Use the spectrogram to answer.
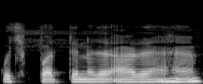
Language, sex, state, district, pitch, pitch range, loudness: Hindi, male, Bihar, Patna, 120 Hz, 115-130 Hz, -15 LUFS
